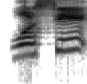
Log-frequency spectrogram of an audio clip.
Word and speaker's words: Versailles: Okay, Versailles is the pronunciation, fine.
